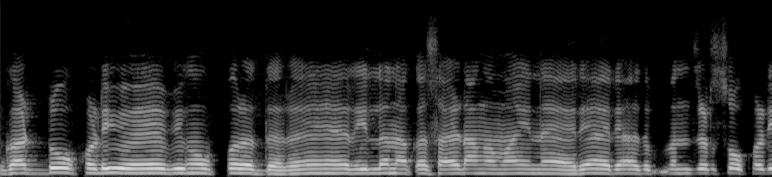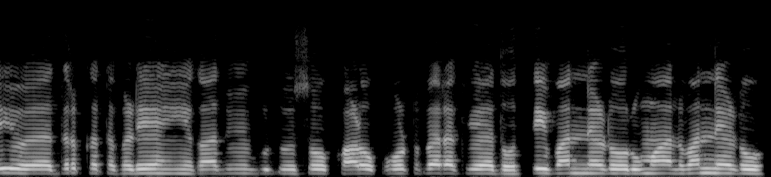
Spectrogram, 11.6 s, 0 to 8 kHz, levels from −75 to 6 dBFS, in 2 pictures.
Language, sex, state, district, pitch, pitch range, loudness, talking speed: Marwari, female, Rajasthan, Nagaur, 185 Hz, 180-195 Hz, -16 LUFS, 145 wpm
